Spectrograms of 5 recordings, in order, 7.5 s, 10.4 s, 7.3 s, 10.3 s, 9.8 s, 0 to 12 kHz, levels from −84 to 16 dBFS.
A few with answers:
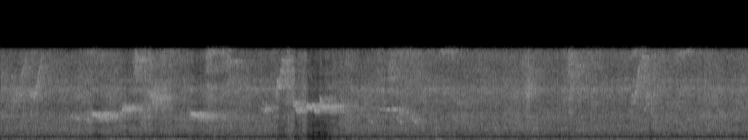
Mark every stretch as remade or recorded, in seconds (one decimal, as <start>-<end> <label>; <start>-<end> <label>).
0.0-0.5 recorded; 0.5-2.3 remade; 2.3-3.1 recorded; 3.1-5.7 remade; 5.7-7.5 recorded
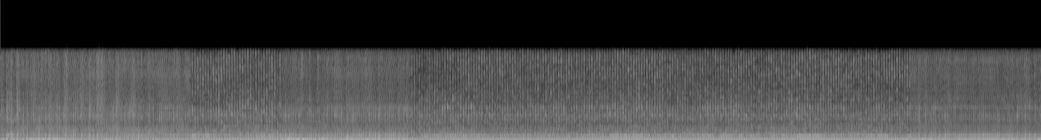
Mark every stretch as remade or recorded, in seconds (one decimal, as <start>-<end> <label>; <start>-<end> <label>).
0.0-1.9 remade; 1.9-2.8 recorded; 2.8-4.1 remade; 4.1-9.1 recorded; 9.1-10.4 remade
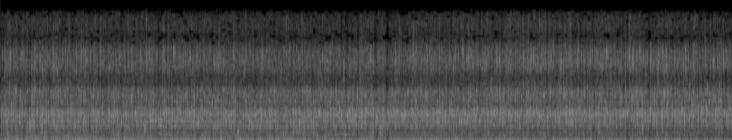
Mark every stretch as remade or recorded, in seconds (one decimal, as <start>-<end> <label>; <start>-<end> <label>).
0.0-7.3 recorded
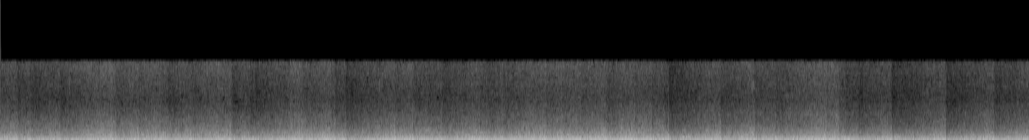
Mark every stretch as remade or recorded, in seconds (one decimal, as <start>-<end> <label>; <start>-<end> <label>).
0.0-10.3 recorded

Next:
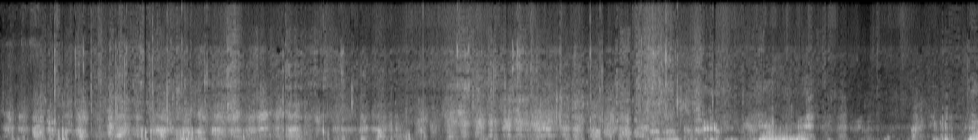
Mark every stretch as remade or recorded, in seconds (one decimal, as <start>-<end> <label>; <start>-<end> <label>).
0.0-2.0 recorded; 2.0-5.6 remade; 5.6-9.8 recorded

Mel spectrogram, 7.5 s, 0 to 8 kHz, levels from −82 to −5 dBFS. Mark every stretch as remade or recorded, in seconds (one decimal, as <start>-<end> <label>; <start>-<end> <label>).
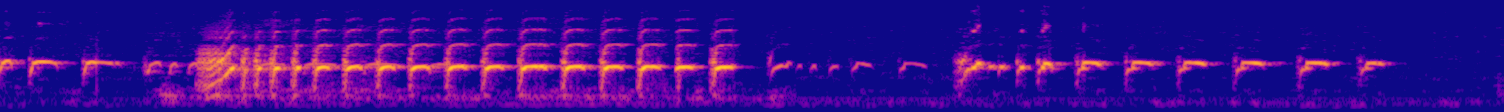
0.0-7.5 recorded

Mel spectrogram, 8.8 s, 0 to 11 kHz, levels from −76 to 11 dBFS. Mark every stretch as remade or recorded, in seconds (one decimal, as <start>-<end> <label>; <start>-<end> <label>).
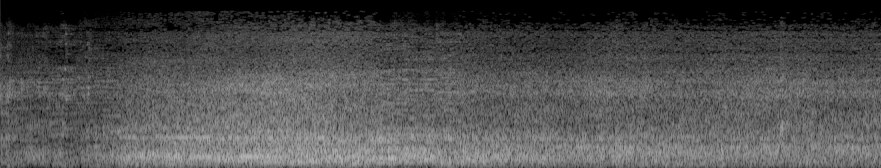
0.0-1.2 remade; 1.2-3.8 recorded; 3.8-4.6 remade; 4.6-8.8 recorded

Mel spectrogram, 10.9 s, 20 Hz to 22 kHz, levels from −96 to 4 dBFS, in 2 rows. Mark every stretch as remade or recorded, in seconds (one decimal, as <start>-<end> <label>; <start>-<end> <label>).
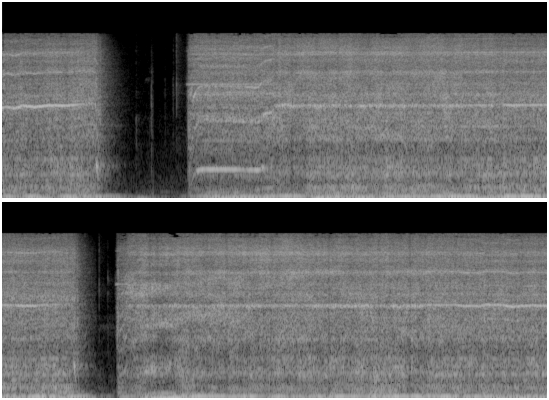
0.0-2.7 recorded; 2.7-4.6 remade; 4.6-6.7 recorded; 6.7-9.7 remade; 9.7-10.9 recorded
